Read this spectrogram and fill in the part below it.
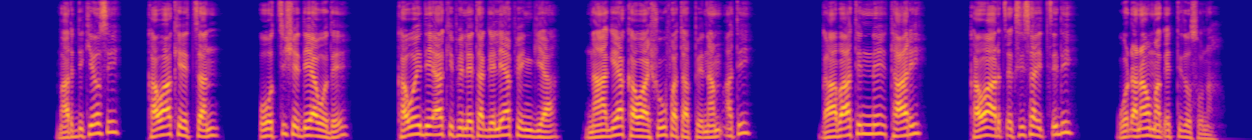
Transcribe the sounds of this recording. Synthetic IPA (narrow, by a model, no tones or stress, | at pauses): mʔɐɾd̪ɪkɪjosɪ | kɐwaːke̞ːt͡sːɐn | o̞ːt͡sːɪʃɛd̪ɛjawɔd̪ɛ | kɐwɔjd̪ɛʔaːkɪpɪlɛt̪ɐɡɛlɪjaːpɛŋɡɪjaː | naːɡɪjakɐwaːʃuːpɐt̪ɐpːɛnɐmʔɐt̪ɪ | ɡaːbaːt̪ɪnːɛt̪aːɾɪ | kɐwaːɾt͡sʼːɛksɪsɐɪt͡sʼːɪd̪ɪ | wʔɔɗɐnɐwmɐkʼɛt̪ːɪd̪ɔsɔ̰nɐ̰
